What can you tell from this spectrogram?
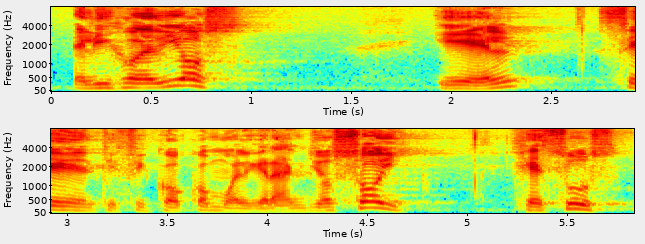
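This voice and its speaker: A pastor delivers a sermon to his congregation in a bright, forceful, fairly high voice that rings through a reverberant church hall. He teaches by repeating key phrases and asking his listeners questions, shifting between loud, emphatic peaks and quieter asides.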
